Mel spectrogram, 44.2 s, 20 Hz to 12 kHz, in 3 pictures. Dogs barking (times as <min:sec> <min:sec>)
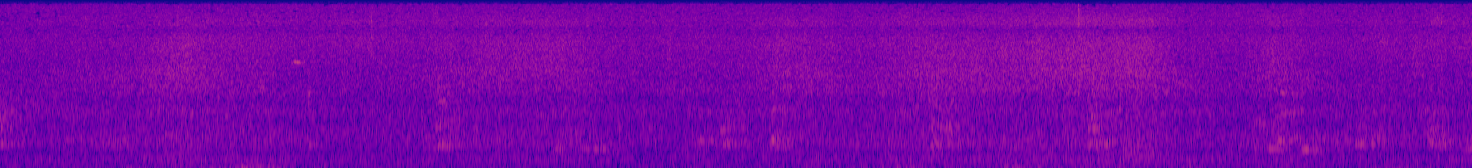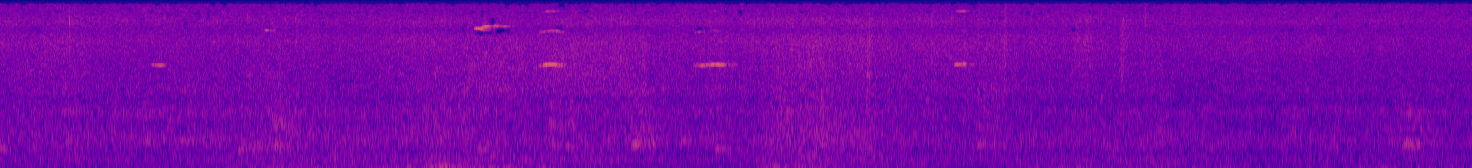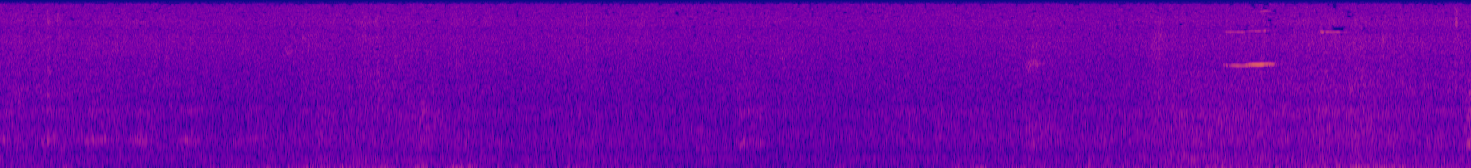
0:07.1 0:07.9, 0:12.7 0:14.8, 0:16.5 0:17.8, 0:20.4 0:21.4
